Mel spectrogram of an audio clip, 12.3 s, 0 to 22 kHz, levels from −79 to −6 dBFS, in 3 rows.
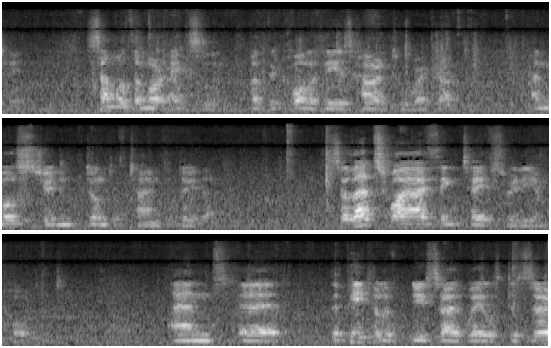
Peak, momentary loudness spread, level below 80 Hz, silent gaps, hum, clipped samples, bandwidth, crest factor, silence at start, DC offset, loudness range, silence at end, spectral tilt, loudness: -2 dBFS; 18 LU; -54 dBFS; none; none; under 0.1%; 17 kHz; 22 dB; 0 s; under 0.1%; 6 LU; 0 s; -2.5 dB/octave; -24 LUFS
